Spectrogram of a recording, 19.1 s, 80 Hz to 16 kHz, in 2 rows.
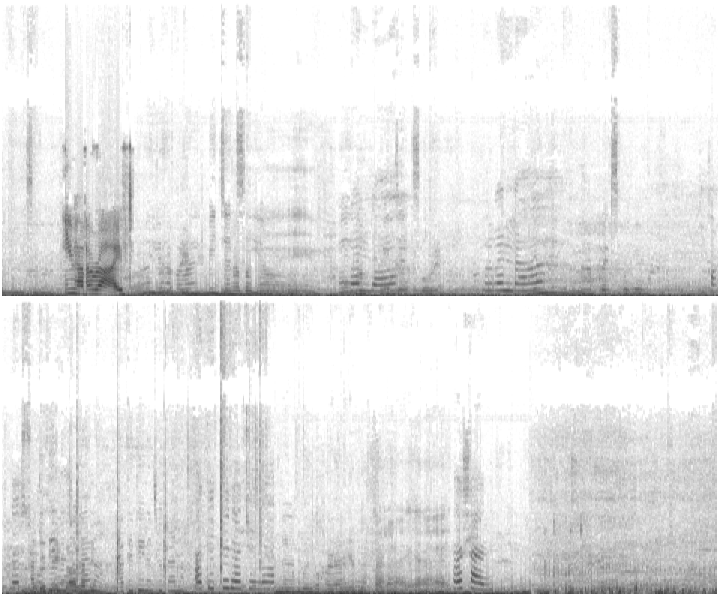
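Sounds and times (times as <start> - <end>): people talking: 0.0 - 16.1
car cabin road rumble: 0.0 - 19.0.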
